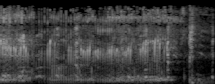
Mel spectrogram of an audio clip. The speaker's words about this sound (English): Let's check the fart forecast.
